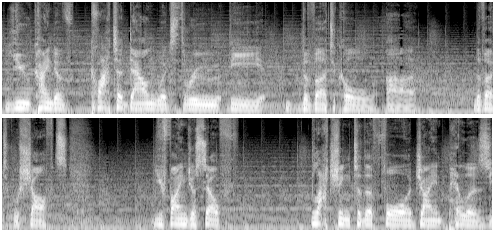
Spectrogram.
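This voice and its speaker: A man narrating a tabletop game as game master, improvising and thinking aloud in a halting way. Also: on the low side, music in the background.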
